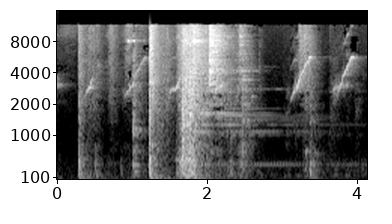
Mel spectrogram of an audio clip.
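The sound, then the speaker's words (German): A pet rat squeaks in a cage under a bed, giving several short, high, upward-sliding chirps scattered among thumps, knocks and rustling. “Schallt nicht, o großer Vorsitzender, aus jener Ecke ein gewisses Quieken an mein elektronisch Ohr?”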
